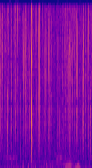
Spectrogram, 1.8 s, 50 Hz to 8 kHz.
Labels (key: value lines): label: biophony, cascading saw
recorder: SoundTrap 600 or HydroMoth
